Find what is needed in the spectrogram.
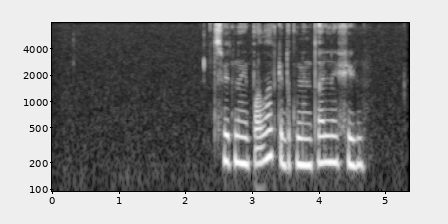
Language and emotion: Russian, neutral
